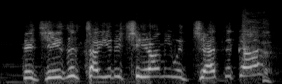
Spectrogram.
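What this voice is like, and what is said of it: Angry screaming. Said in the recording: “Why are you screaming at me? ... Why are you yelling at me?”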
